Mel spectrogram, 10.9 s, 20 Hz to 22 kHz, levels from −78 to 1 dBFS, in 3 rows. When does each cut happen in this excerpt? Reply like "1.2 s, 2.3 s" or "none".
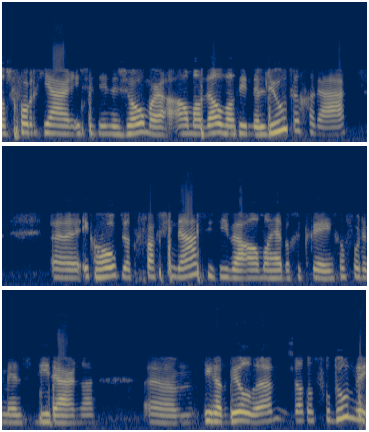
none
